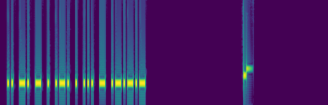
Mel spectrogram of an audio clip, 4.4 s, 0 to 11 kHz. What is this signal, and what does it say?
Morse code, heard as a keyed tone, about 41 wpm, 700 Hz. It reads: INTEREST.
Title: Sentences from Top 1000 Words - Review Part 5 - 45wpm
